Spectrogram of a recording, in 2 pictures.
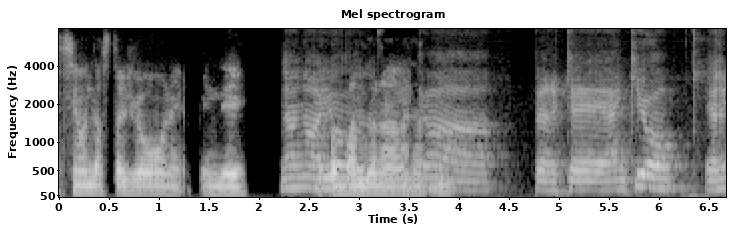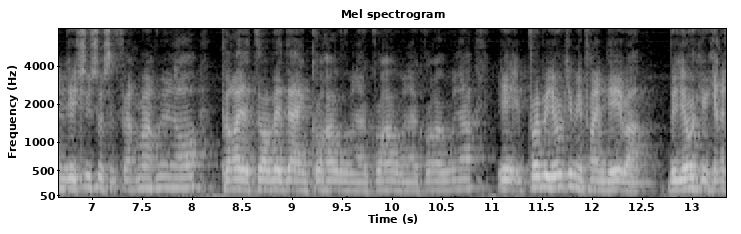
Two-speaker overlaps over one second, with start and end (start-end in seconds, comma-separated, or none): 2.5-3.9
